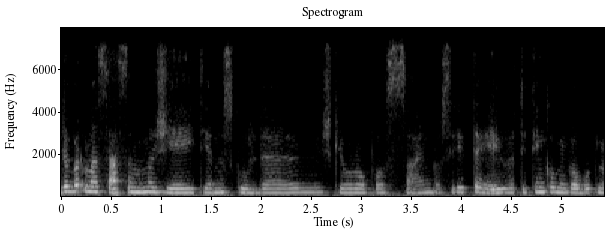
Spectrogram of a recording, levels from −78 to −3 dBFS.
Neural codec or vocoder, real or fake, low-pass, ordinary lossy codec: codec, 16 kHz, 0.4 kbps, LongCat-Audio-Codec; fake; 7.2 kHz; Opus, 24 kbps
